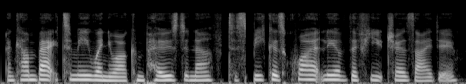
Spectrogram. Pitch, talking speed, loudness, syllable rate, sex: 195 Hz, 255 wpm, -17 LUFS, 6.0 syllables/s, female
